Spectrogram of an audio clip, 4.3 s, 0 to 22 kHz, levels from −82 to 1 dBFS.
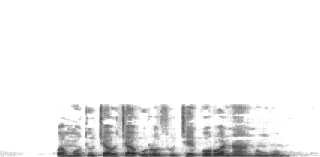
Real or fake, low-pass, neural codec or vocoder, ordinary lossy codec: real; 7.2 kHz; none; AAC, 48 kbps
